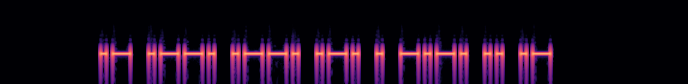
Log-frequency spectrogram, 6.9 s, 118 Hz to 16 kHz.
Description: Morse code, heard as a keyed tone, about 21 wpm, 700 Hz. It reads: APPRECIA
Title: Build A Word - 4 Letters At A Time - 12-Letter Words - 20wpm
